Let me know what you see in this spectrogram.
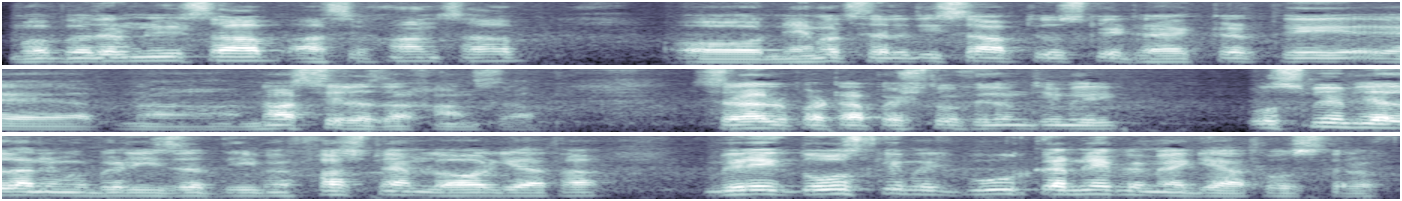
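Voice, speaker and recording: A middle-aged actor with a Saraiki accent, answering interview questions in a warm, grateful way with many pauses. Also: male voice, medium pitch. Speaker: Saraiki drama and film actor.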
